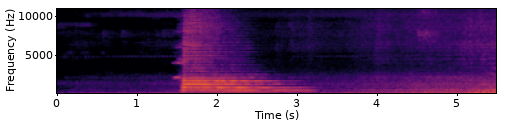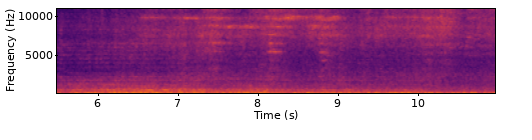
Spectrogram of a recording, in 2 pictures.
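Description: CC206 diesel-electric locomotive sounding its multi-tone horn once, about a second and a half in, for about a second and a half. Then the locomotive's engine and the wheels of its passenger train on the rails grow loud as the train passes close by, staying loud to the end.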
